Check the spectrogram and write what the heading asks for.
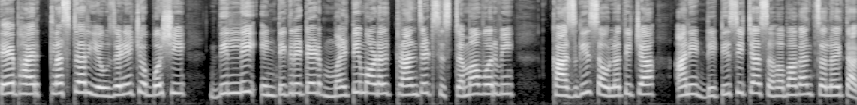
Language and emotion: Goan Konkani, neutral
